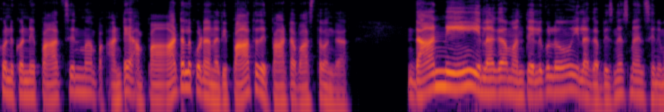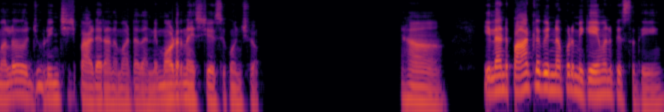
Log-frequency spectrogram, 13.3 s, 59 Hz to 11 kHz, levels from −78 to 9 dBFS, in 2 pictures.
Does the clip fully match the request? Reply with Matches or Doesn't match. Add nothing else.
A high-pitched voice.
Doesn't match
